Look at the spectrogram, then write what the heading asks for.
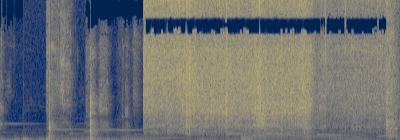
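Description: Knife cutting cherry tomatoes on a wooden chopping board, two sharp chops. About three seconds in, a steady sizzle of minced meat, diced pepper and tomato frying in a pan as they are stirred, with background music.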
